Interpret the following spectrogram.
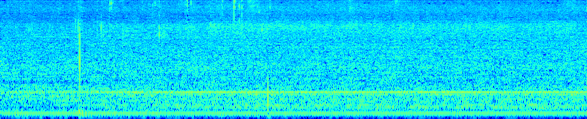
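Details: Constant mechanical hum and hiss fill a small indoor room, broken only by a couple of faint clicks.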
